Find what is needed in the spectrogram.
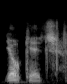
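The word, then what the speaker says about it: Jokić: everyday it's hard to say his name but yo kitch there we go G he's not very he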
